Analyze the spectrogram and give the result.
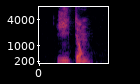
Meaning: male (homosexual) prostitute
- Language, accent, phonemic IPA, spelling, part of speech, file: French, France, /ʒi.tɔ̃/, giton, noun, LL-Q150 (fra)-giton.wav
